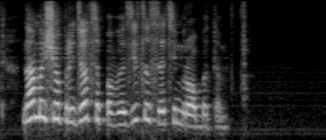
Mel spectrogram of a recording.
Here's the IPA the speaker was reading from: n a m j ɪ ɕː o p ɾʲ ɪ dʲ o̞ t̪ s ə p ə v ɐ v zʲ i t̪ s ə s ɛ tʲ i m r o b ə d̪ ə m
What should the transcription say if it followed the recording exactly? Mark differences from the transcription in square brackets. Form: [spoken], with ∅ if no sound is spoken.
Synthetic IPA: n a m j ɪ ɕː o p ɾʲ ɪ dʲ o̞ t̪ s ə p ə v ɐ [∅] zʲ i t̪ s ə s ɛ tʲ [ɪ] m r o b ə [t̪] ə m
